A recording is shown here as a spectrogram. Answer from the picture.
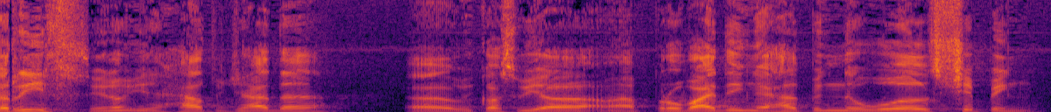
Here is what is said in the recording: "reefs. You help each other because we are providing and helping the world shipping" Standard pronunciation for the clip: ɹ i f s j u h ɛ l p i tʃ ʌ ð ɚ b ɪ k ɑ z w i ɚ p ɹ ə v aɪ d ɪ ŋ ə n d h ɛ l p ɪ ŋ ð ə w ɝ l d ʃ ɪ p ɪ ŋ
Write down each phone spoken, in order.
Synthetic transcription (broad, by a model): ɹ i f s j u h ɛ l p i tʃ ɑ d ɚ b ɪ k ɑ s w i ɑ p ɹ ə v aɪ d ɪ ŋ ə h ɛ l p ɪ ŋ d ə w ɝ l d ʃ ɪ p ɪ ŋ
